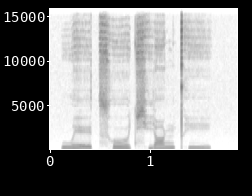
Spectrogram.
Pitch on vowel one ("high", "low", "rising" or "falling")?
low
